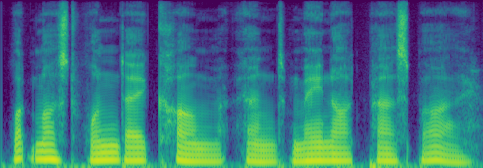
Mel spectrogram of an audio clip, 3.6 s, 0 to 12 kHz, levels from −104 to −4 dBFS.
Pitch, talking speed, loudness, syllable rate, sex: 100 Hz, 165 wpm, -18 LUFS, 3.4 syllables/s, male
